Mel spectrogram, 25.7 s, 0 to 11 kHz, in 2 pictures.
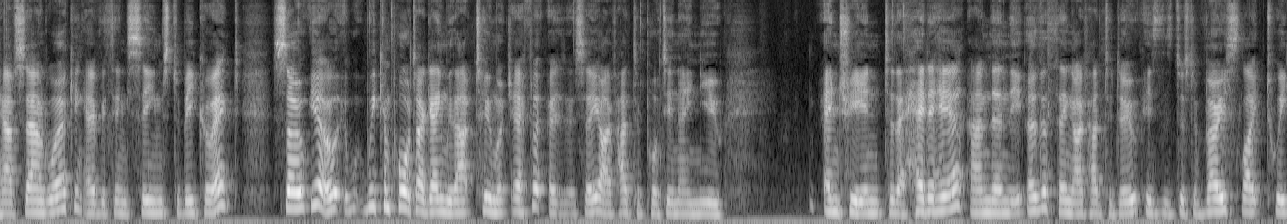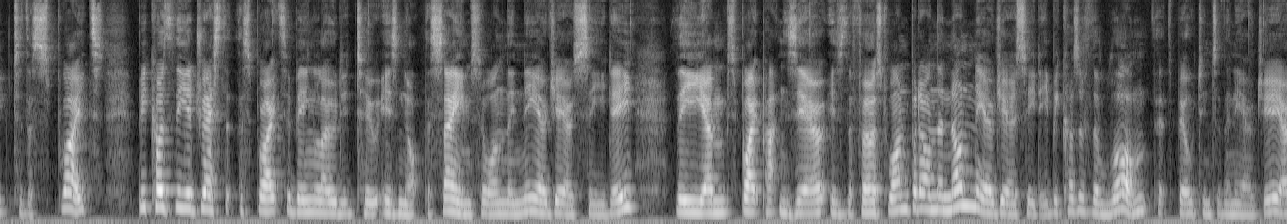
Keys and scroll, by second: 10.3 ctrl+End.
